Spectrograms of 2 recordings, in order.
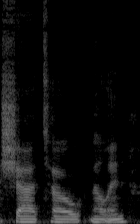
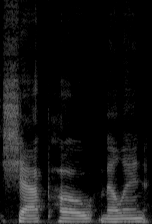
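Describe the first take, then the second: First: The first word is said with a t sound. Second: The first word is said with a p sound. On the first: The speaker calls it wrong. "not Chateau Melon" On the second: The speaker calls it right. "I guess it's Chapeau Melon"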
